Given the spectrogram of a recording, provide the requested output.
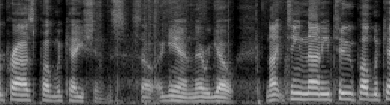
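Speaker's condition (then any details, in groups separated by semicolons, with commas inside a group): No condition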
